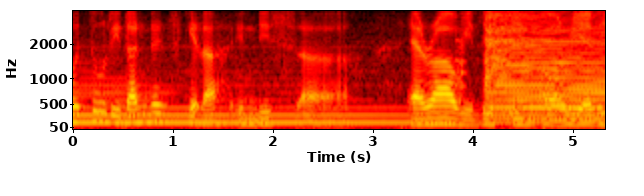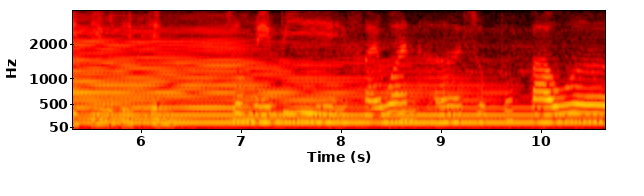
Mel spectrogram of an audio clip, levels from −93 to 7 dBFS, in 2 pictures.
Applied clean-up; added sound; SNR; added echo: none; Guitar; 0 dB; none.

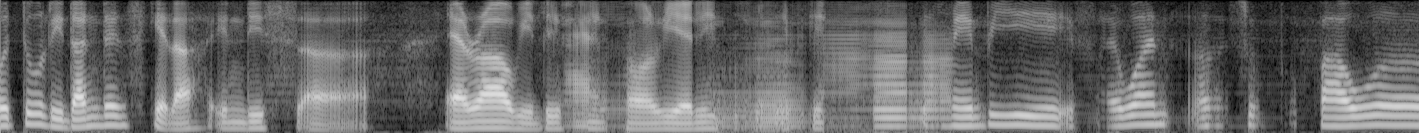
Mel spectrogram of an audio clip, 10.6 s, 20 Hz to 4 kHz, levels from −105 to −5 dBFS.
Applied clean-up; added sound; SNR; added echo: neural separator model SepFormer WHAM!.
